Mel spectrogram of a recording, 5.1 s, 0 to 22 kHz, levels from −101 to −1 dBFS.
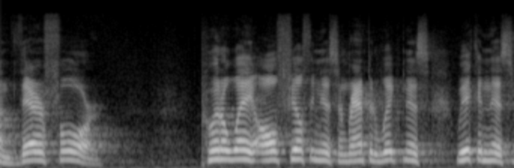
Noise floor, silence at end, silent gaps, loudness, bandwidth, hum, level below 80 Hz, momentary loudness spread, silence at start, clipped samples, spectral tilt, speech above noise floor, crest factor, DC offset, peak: -69 dBFS; 0 s; none; -31 LUFS; 12.5 kHz; none; -78 dBFS; 10 LU; 0 s; under 0.1%; -6 dB/octave; 39 dB; 16 dB; under 0.1%; -16 dBFS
